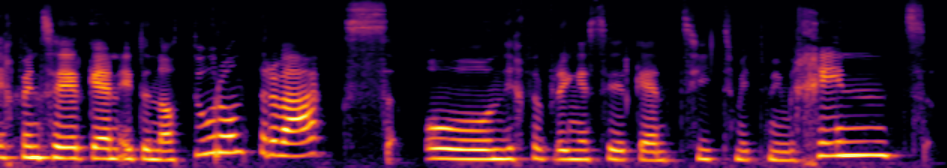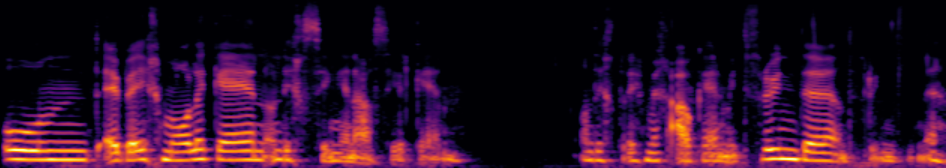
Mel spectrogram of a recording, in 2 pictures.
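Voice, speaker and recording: In a very clean recording with a silent background, a woman with an ordinary speaking voice and medium pitch speaks at a moderate pace. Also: lively intonation. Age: 30s. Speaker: yoga teacher. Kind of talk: interview.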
